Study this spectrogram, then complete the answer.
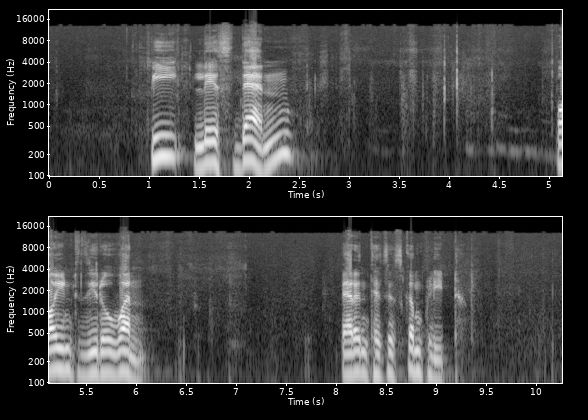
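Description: An elderly man speaks calmly and closely into a microphone, in short phrases.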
